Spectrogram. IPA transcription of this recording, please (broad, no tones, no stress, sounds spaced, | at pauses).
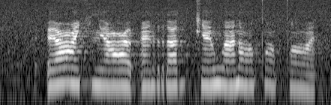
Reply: ʔ ɛ ʕ æ̃ ç lʲ ã ʕ ə ʔ æ̃ r a d c ɛ̃ w ã ɾ ã tˤ ɛ̃ tˤ ɛ̃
